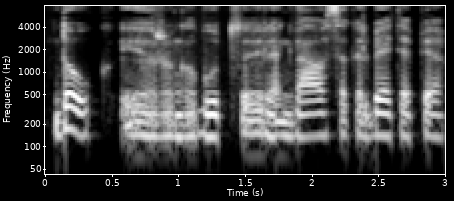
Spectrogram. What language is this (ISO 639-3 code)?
lit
